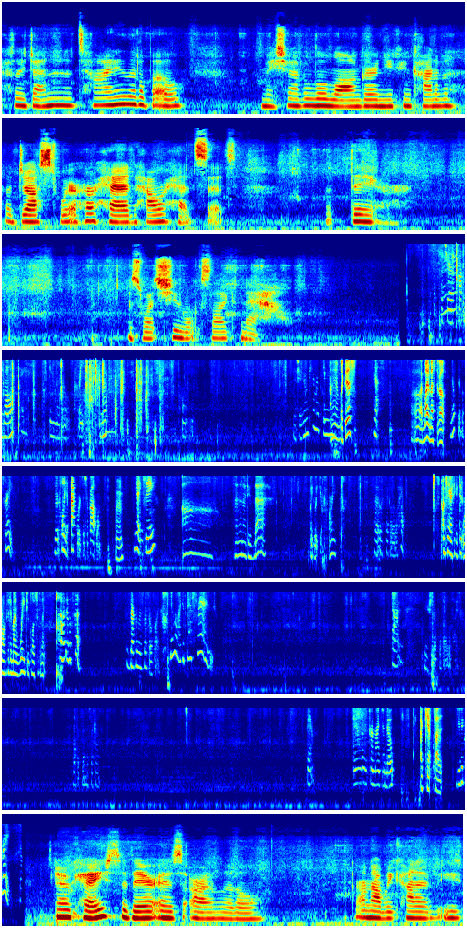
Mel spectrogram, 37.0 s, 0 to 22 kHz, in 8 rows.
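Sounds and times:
fabric rustling: 0:02.0 - 0:12.6, 0:13.3 - 0:32.0, 0:33.0 - 0:37.0
sped-up squeaky voices: 0:16.8 - 0:25.3.

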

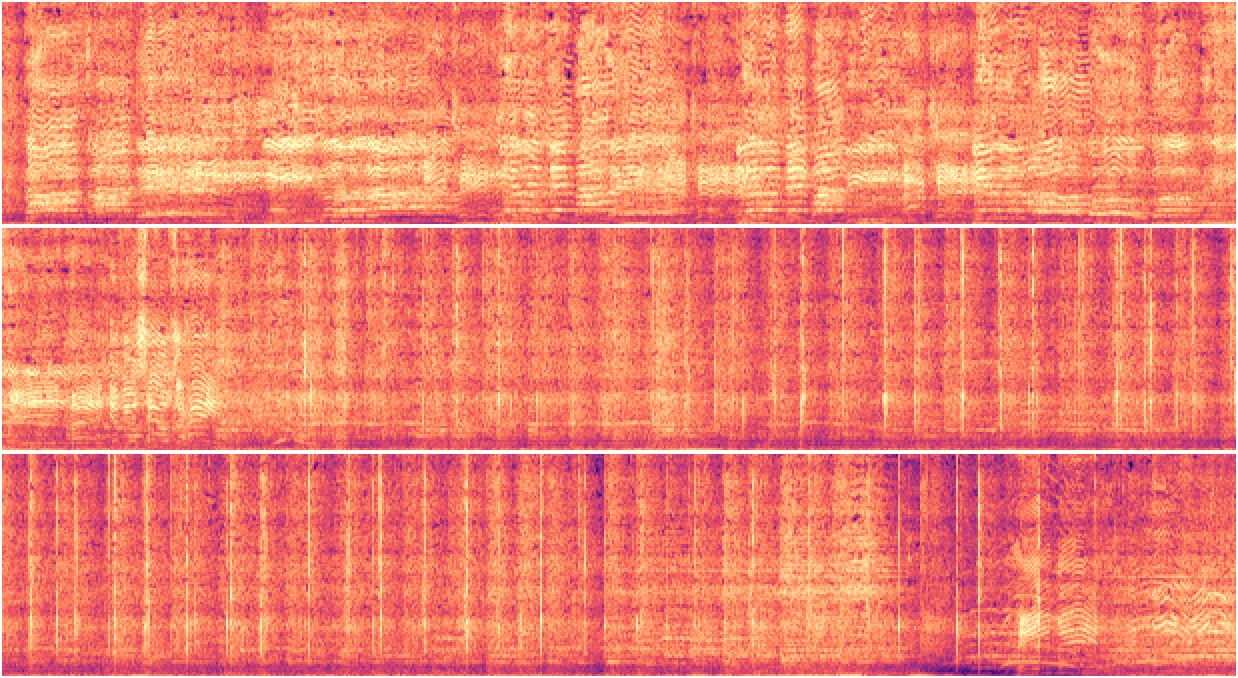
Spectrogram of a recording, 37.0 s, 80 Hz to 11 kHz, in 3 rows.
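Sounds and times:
music with strong bass: 0:00.0 - 0:34.2, 0:35.6 - 0:37.0
rhythmic hand clapping: 0:00.0 - 0:37.0.

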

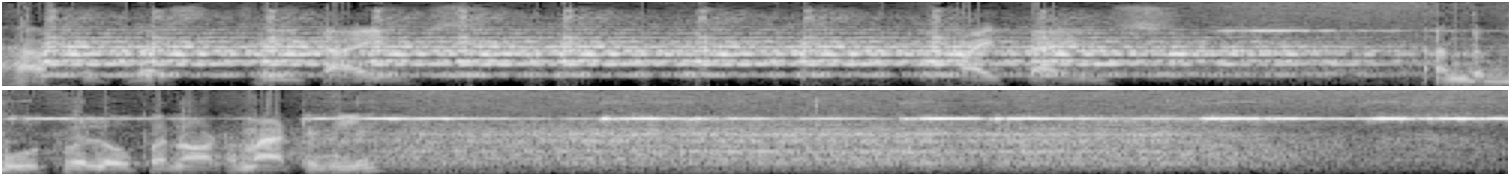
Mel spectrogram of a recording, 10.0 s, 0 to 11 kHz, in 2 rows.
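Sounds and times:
tailgate motor whine: 0:06.1 - 0:10.0.

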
